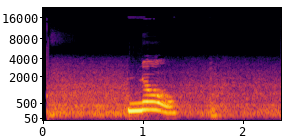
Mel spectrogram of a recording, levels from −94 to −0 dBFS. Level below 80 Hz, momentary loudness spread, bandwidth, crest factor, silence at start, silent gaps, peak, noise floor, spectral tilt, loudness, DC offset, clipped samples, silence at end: -56 dBFS; 22 LU; 3.9 kHz; 14 dB; 0.05 s; none; -2 dBFS; -34 dBFS; -10.5 dB/octave; -12 LUFS; under 0.1%; under 0.1%; 0 s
